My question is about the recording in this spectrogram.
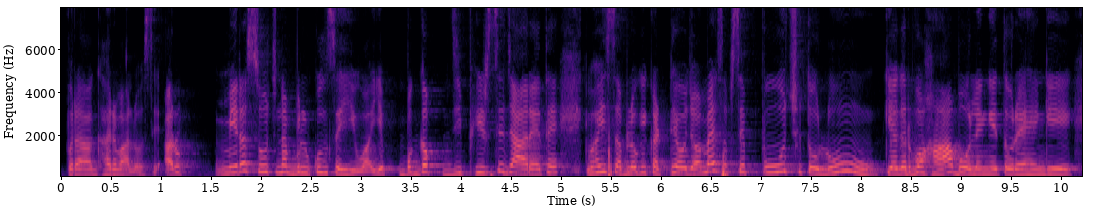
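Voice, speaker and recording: Female show reviewer, high voice, indignant ranting delivery. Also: moderate pace. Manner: indignant, ranting, mixes English words. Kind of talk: casual video commentary.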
